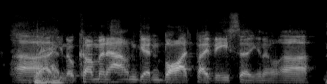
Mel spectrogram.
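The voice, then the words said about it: Bad put-on Boston accent. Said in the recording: “we got to get our Boston accents on ... That was a horrible Boston accent”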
